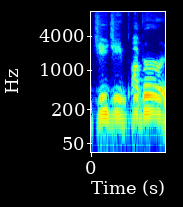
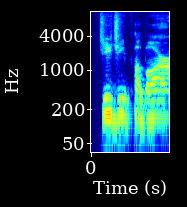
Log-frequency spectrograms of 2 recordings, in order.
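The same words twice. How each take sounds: First: "pubber" said as one word, rhyming with rubber; pronunciation as one word. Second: "pub R" with the R said as a letter name; pronunciation with separate letter. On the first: Presenter unsure how to pronounce a package name, "pubber" as one word. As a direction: run "pubber" together, ending in a weak -er. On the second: Presenter unsure how to pronounce a package name, "pub R" with spelled-out R. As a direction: say "pub", then a distinct "ar" for R. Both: Shown as a demonstration. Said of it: "I never know how to pronounce these things".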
